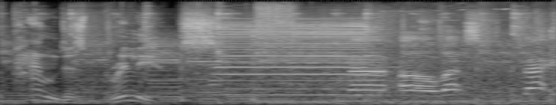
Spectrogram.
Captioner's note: car horn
